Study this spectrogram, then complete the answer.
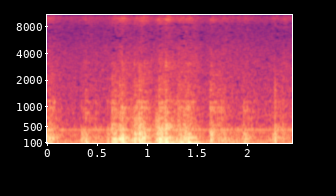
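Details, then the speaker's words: NAD 300 amplifier at high volume. Irregular faint crackles and scratchy bursts come through as the front potentiometer is turned, a scratchy pot to be treated with contact cleaner. "hear it quite loud this one too volume seems to be okay maybe a little bit"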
